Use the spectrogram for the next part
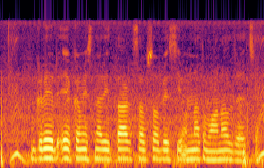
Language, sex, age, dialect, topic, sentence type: Maithili, male, 31-35, Bajjika, agriculture, statement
